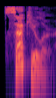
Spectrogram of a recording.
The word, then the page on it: saccular: British English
